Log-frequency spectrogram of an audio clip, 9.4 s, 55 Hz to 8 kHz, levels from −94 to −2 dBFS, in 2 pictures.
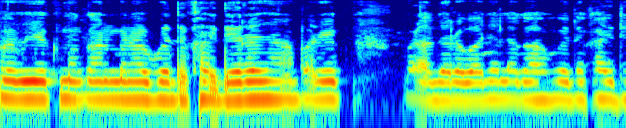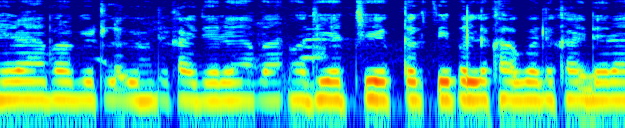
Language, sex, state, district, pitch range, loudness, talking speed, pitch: Hindi, male, Chhattisgarh, Korba, 165-170 Hz, -28 LUFS, 270 wpm, 165 Hz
